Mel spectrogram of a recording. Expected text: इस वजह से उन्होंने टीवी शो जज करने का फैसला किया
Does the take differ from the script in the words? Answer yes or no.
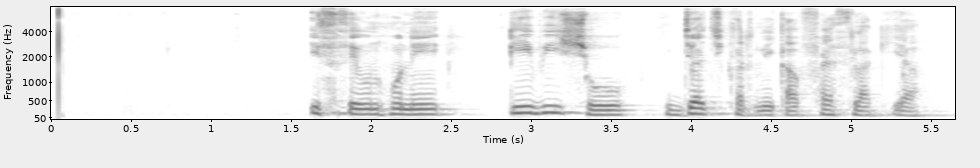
yes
